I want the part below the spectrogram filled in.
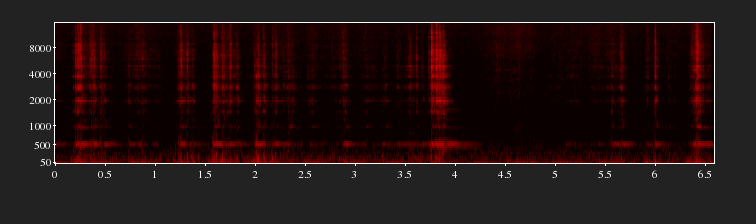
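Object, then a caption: Wire-mesh metal pen holder. Long painted nails scratch and tap a silver hollow wire-mesh metal pen holder held sideways. About ten quiet, bright metallic taps stand out against soft scratching, each leaving a brief thin ring near 530 Hz. The taps come at an uneven pace.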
